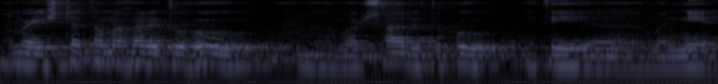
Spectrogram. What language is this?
Sanskrit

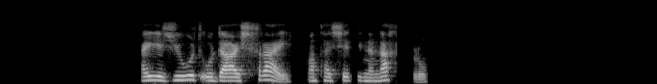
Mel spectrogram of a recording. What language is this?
Western Frisian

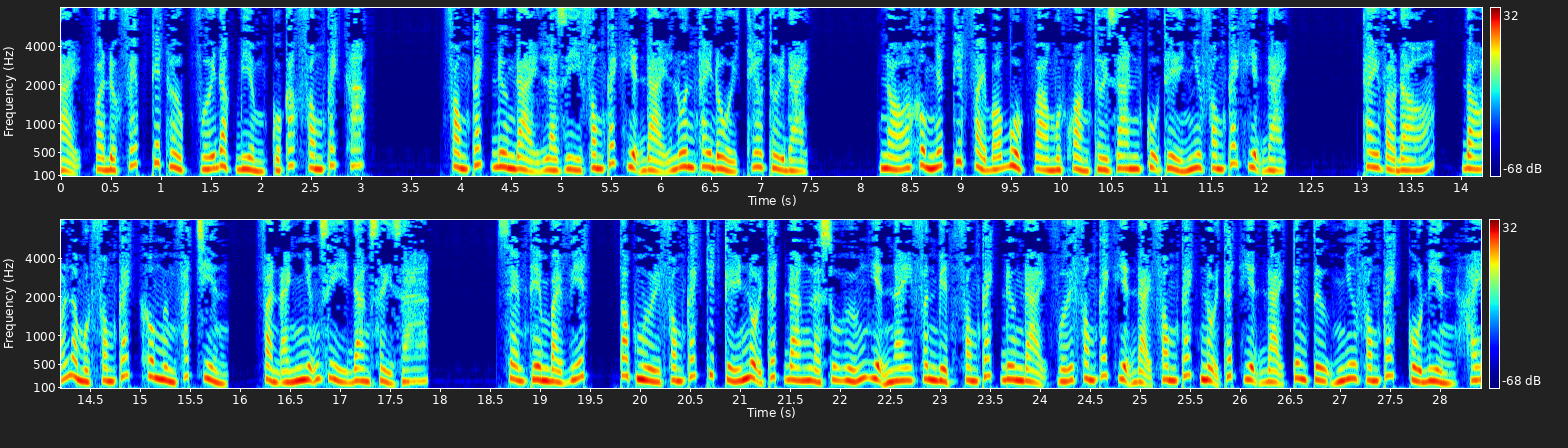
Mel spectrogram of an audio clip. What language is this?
Vietnamese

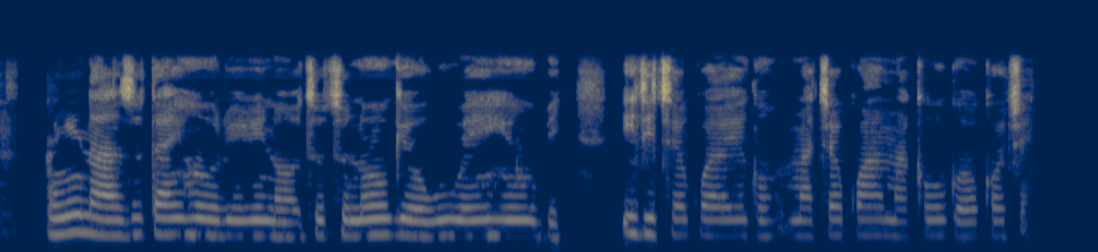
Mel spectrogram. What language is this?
Igbo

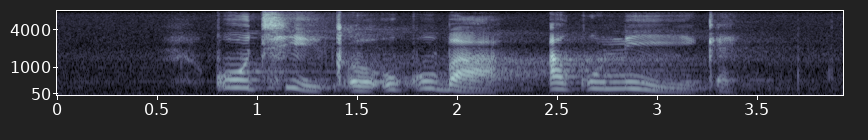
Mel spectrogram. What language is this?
Xhosa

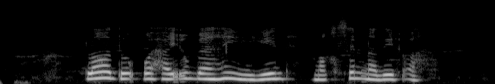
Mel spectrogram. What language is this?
Somali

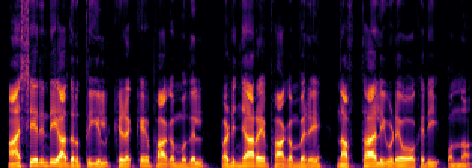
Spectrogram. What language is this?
Malayalam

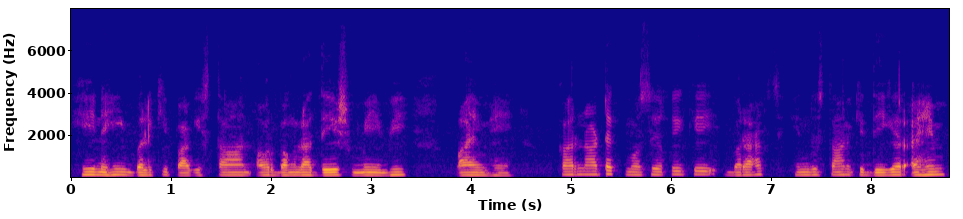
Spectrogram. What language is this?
Urdu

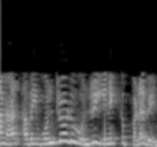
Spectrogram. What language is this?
Tamil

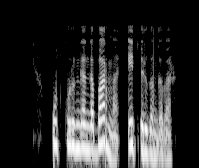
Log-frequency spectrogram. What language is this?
Bashkir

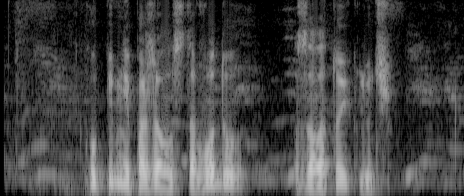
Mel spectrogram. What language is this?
Russian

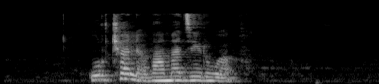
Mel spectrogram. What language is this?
Mingrelian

